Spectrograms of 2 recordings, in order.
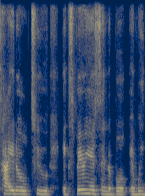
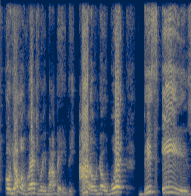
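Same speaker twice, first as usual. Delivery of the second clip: loud, combative, fired-up voice charging in, ready to fight; 7 dB louder than usual. Imagining being an auntie coming up about a failing student: acting as an auntie ready to fight. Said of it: "I'm the auntie, I'm coming".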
